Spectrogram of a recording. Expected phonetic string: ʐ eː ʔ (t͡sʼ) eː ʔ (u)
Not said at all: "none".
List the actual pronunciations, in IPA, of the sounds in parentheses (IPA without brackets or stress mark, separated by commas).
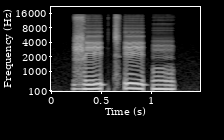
t͡sʼ, ũ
